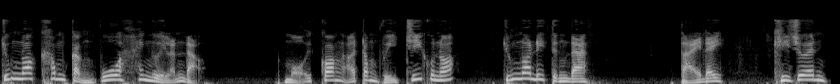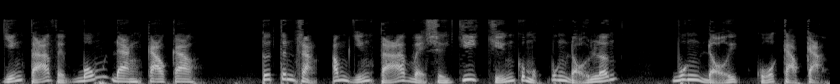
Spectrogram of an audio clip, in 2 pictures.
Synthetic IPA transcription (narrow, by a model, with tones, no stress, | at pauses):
t͡ɕʊ˨˦ŋ͡mnɔ˨˦xə˧wŋ͡mkə˨˩nvu˧əhaː˧jŋɨ˨˩əjla̰˧˥jŋ̟ɗa̰ː˧˨w | mo̰˧˥˨jkɔ˧nʔəː˧˩t͡ɕɔ˧wŋ͡mvḭ˧˨t͡ɕi˨˦ku˧˩ənɔ˨˦ | t͡ɕʊ˨˦ŋ͡mnɔ˨˦ɗi˧t̪ɨ˨˩ŋɗaː˨˩ŋ | t̪a̰ː˧˨jɗə˧j | xi˧zo˧ʔe˧nzḭ˧˥ənt̪aː˧˩ve˨˩ɓo˨˦nɗaː˨˩ŋkaː˧wkaː˧w | t̪o˧jt̪i˧nza̰˨˩ŋʔə˧wŋ͡mzḭ˧˥ənt̪aː˧˩ve˨˩sɨ̰˧˨zwi˧t͡ɕwḭ˧˩˨ənku˧˩əmo˨˩t̚kwə˧nɗo̰˧˨jləː˨˦n | kwə˧nɗo̰˧˨jku˧˩əkaː˧˩wka̰ː˧˩w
